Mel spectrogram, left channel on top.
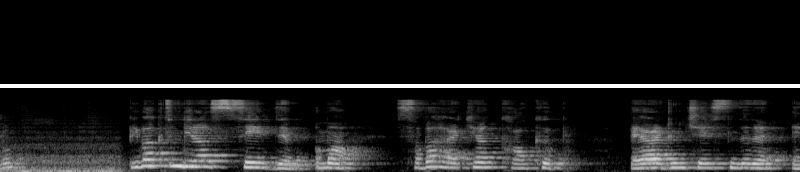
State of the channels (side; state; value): left; silent; 57 dB below the other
